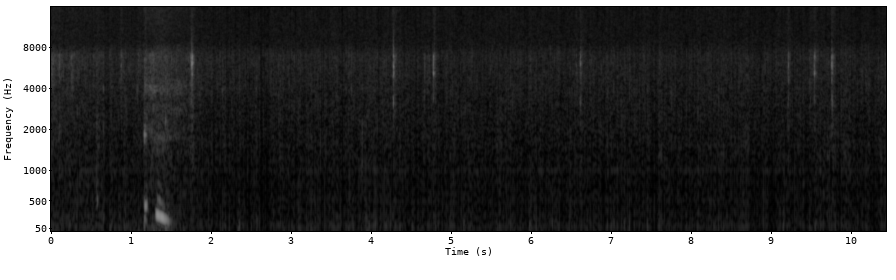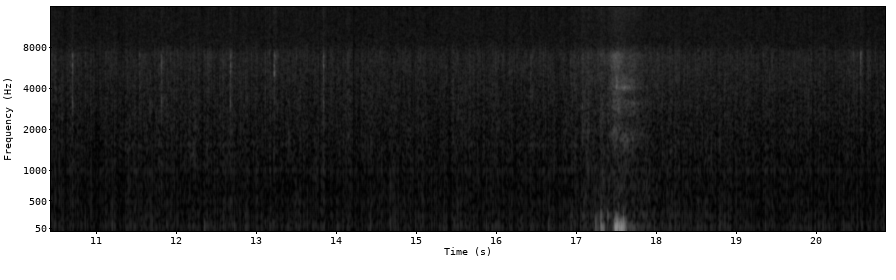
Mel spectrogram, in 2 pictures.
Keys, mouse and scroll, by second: 3.8-4.4 scroll down 2, 4.4-13.6 middle drag, 13.6 scroll up 2, 13.8-17.5 middle drag, 18.6-19.2 scroll down 2, 19.2-19.5 scroll up 2, 20.5-20.8 drag.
